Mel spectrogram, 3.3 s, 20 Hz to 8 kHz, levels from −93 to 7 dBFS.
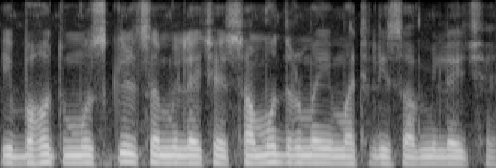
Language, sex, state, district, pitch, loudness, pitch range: Maithili, male, Bihar, Supaul, 125 Hz, -17 LUFS, 120-130 Hz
